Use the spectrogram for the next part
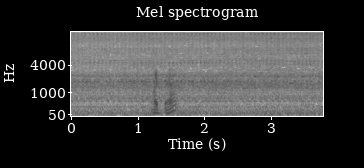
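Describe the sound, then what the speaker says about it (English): A Ford engine idles steadily during a 6R80 six-speed transmission fluid service on an F-150, a continuous low hum running throughout, with brief talk partway through. "The engine is running."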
